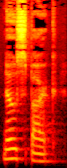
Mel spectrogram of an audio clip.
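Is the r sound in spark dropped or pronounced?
pronounced. Said in a general accent, with the r.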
